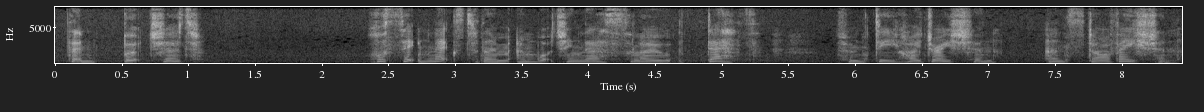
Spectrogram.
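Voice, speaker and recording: A woman's voice: medium pitch, a bit bright, slight background noise, low-quality recording. A woman playing a desperate, protective mother at sea in an audio drama, narrating in the first person with intense emotion. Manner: intense, emotionally charged delivery.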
